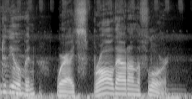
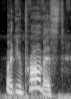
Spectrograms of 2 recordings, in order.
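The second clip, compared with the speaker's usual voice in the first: higher, louder objection; alarmed protest; 8 semitones higher, 8 dB louder than usual. A narrator's reading. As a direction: burst out in protest, voice jumping up. Narrator blanches and protests.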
